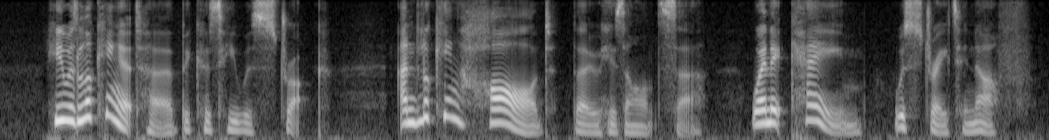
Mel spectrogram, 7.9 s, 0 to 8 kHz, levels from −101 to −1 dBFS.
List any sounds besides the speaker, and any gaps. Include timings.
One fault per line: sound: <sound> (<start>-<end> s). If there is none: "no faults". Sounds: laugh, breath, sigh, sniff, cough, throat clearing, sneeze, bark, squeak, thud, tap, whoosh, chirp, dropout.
no faults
